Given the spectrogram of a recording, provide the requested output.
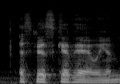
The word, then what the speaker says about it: Episcopalian: most popular religion uh i can't say this pronounced right but it is episk pollen episcopalian yeah episcopalian yes i know it okay the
